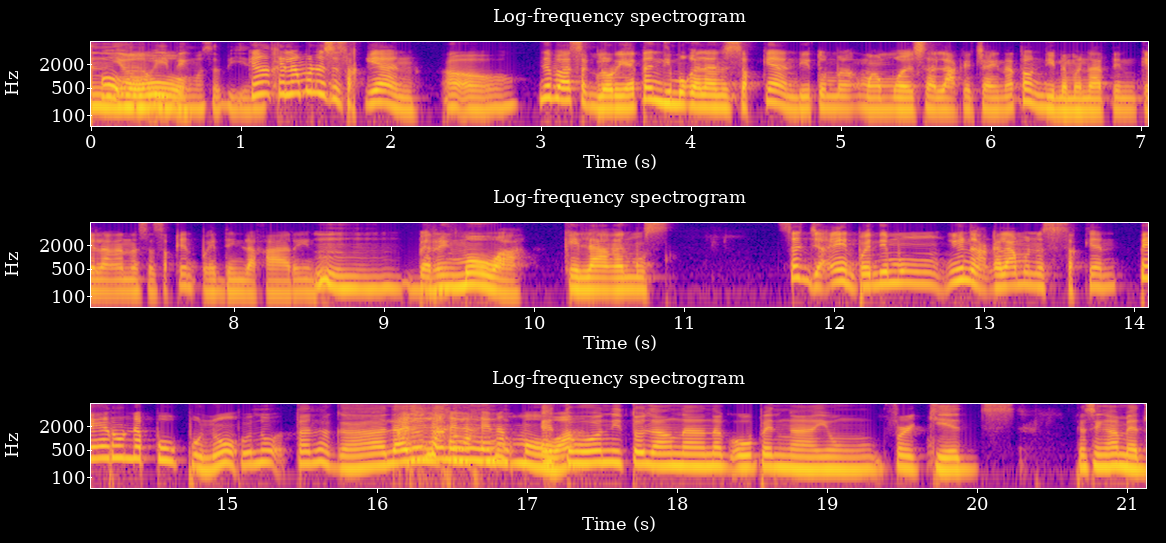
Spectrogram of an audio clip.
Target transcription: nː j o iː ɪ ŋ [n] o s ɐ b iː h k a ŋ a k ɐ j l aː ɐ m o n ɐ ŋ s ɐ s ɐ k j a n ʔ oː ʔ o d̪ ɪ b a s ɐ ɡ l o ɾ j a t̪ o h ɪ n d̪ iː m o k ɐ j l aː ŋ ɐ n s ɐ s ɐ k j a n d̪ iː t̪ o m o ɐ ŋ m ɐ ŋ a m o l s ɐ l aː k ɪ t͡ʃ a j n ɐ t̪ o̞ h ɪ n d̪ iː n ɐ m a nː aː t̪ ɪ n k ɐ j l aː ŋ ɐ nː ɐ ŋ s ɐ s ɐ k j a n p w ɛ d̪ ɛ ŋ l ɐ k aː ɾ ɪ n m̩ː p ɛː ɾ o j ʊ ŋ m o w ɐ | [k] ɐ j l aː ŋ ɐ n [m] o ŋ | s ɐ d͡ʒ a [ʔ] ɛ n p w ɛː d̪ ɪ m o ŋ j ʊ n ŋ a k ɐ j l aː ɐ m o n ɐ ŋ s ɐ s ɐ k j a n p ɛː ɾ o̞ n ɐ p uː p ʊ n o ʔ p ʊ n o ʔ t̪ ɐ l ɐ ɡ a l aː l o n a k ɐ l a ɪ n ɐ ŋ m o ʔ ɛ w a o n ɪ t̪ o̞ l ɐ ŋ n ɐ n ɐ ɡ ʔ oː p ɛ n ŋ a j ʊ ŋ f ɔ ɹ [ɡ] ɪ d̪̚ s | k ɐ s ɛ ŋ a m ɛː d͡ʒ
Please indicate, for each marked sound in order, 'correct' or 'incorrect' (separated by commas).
incorrect, correct, correct, correct, incorrect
